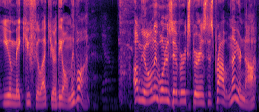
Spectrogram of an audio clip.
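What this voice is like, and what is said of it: Sarcastic put-on voice. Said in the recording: “put on that sarcastic voice”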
